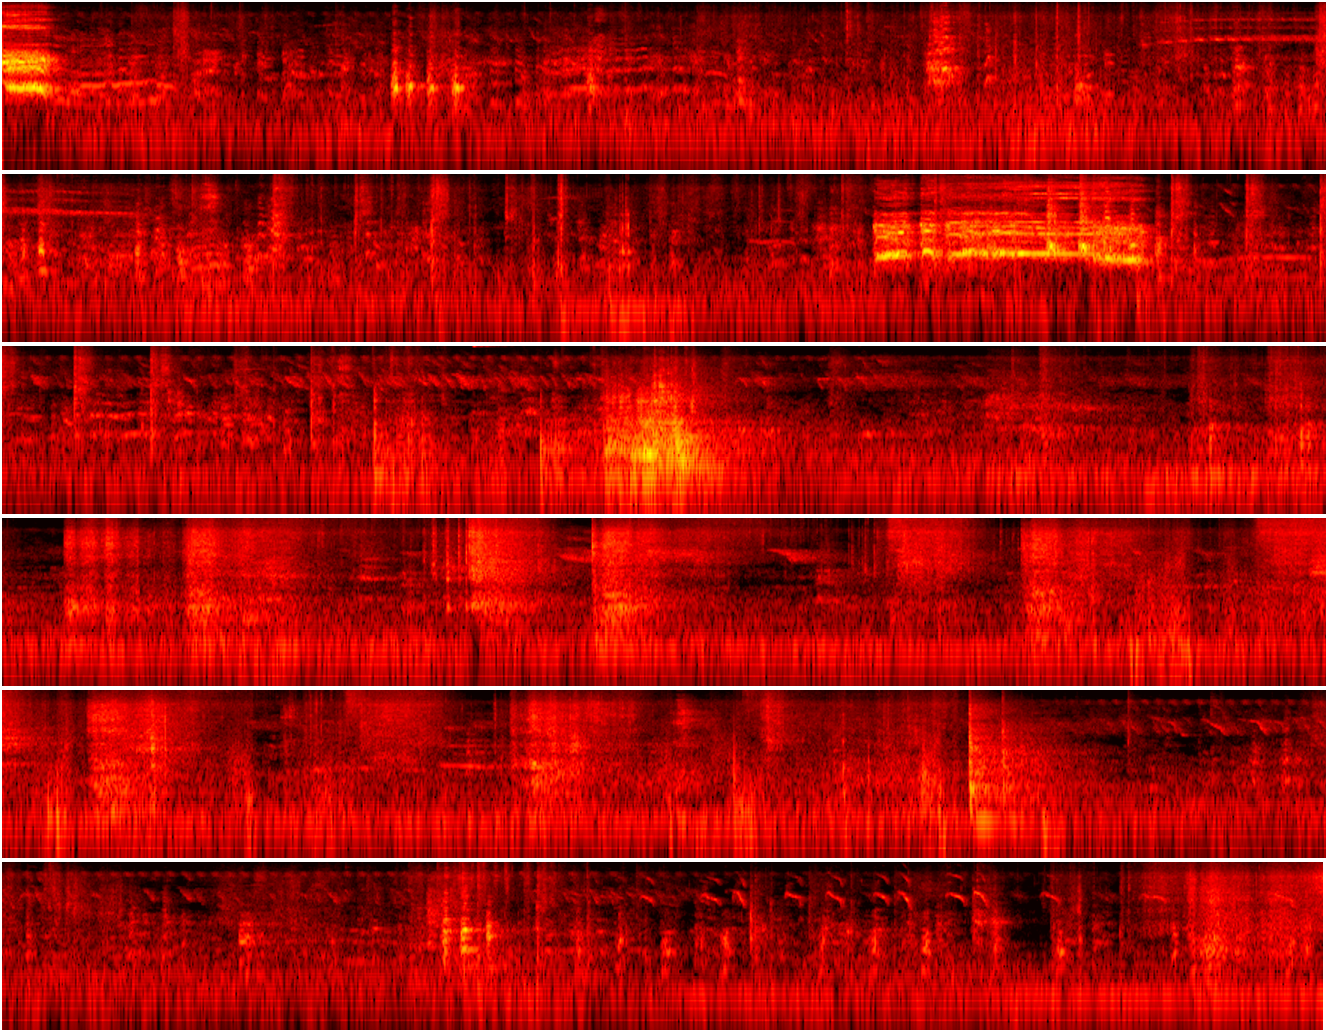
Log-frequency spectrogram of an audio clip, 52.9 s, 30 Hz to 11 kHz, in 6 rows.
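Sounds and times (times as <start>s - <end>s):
rooster crowing: 0.0s - 0.6s, 14.6s - 16.6s
chickens clucking: 0.0s - 52.9s.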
